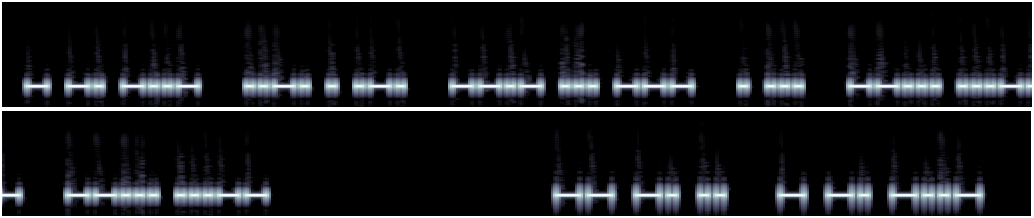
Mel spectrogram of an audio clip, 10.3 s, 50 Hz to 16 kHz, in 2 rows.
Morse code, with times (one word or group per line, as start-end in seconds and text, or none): 0.1-1.0 TNX
1.2-2.0 FER
2.2-3.4 QSO
3.7-4.0 ES
4.2-5.2 73
5.5-6.5 73
7.9-8.8 MNI
9.0-10.0 TNX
